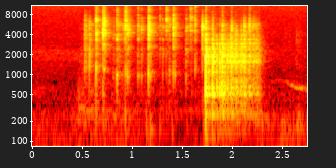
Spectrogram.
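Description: Digital dice rolling from a dice-rolling app: a quick run of light clattering clicks builds into a dense rattling burst that stops abruptly, followed by a faint short tone.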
